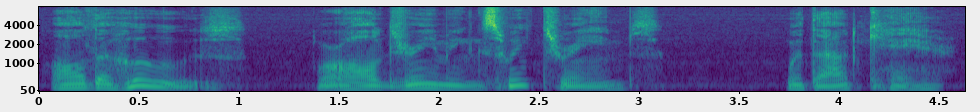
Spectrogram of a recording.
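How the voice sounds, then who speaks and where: A man reading a children's storybook dramatically, with theatrical, drawn-out emphasis. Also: fairly low pitch, lively intonation, vocal fry, mellow, slightly rough.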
